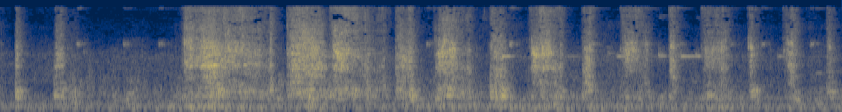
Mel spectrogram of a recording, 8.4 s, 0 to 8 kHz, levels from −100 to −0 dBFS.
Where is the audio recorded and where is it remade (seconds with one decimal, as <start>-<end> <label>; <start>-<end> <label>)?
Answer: 0.0-8.4 recorded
